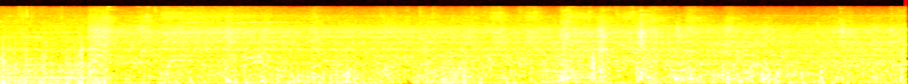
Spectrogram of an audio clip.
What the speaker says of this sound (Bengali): দেখো কৃষ্ণনগর শিয়ালদা গ্যালোপিং লোকালকে আমরা ওভারটেক করছি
